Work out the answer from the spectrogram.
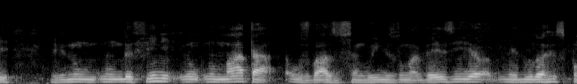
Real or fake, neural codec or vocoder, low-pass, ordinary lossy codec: fake; codec, 16 kHz, 4 kbps, FreqCodec, smaller model; none; none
